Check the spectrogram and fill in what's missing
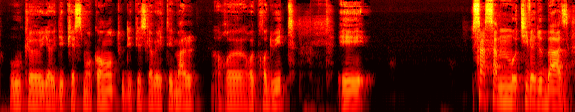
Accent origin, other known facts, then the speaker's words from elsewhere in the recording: Mantes-la-Jolie, Île-de-France, France; moved away as an adult; also born or lived in Paris; now in Switzerland; à la base, je suis né à Paris, mhm. mais mes parents euh, avaient bougé vers Mantes-la-Jolie, une petite, enfin, hein. une petite ville de de l'Ouest parisien.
